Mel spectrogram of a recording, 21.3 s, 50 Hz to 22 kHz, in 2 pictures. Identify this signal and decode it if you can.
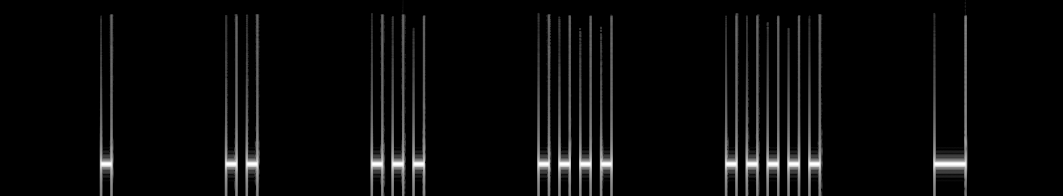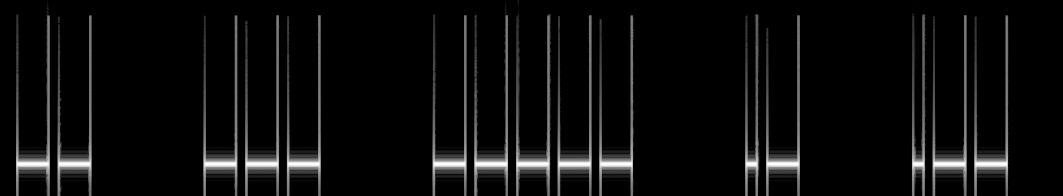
Morse code, heard as a keyed tone, about 12 wpm, 700 Hz. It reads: E I S H 5 T M O 0 A W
